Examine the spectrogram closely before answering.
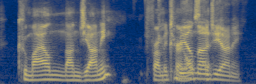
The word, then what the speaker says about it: Kumail Nanjiani: So we have, I can never say his name right, Kumail Nanjiani from Kumail Eternals. Nanjiani. Kumail Nanjiani There you go.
